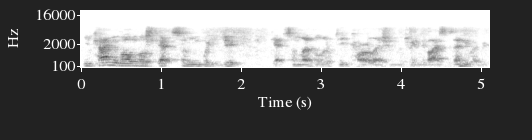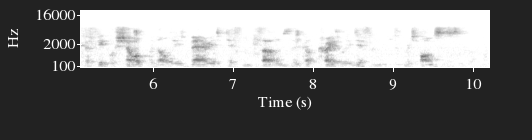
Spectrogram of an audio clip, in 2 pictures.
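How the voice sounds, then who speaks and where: A man in his thirties answering questions at an informal technical seminar, haltingly thinking aloud. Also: fairly low pitch, steady tone, a little mellow. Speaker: researcher presenting at a seminar. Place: medium seminar room with hard walls. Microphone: distant camera microphone. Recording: roomy, distant, muffled, noisy room recording.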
